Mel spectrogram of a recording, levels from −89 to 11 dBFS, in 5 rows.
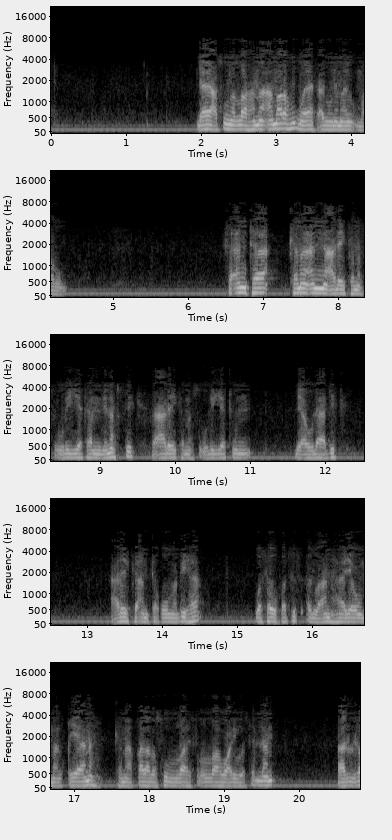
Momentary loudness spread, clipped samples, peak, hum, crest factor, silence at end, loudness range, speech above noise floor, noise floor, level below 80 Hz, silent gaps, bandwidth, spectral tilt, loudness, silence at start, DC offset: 11 LU; under 0.1%; -8 dBFS; none; 16 dB; 0 s; 6 LU; 22 dB; -46 dBFS; -58 dBFS; none; 7.2 kHz; -7.5 dB/octave; -25 LUFS; 0 s; under 0.1%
